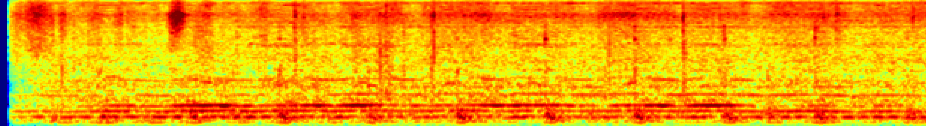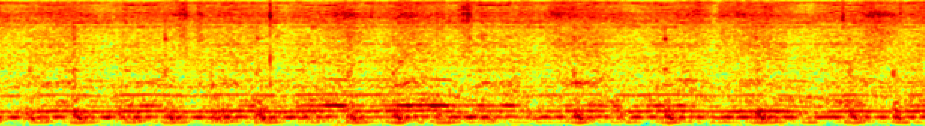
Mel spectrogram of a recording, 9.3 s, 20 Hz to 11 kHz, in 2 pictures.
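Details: New Tacx Neo indoor bike trainer (T8000.61): a steady electric hum with a soft rhythmic thump about twice a second, like distant drums.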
